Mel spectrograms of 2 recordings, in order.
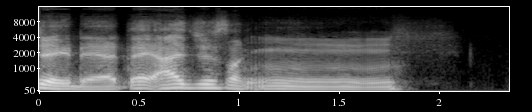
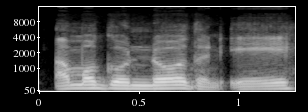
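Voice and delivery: lightly put-on Canadian accent, a little lower; hint of mock Canadian with a tagged-on "eh"; 5 semitones lower than usual. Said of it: "work on your Canadian accent".

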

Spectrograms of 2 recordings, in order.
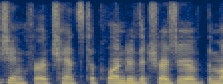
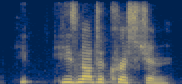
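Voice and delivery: higher, half-raised retort; mild yell; 5 semitones higher than usual. A narrator's reading. Zack retorts to the man in the tower, mild yell. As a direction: argue back with only a touch of yelling. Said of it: "Zack yelled at the man".

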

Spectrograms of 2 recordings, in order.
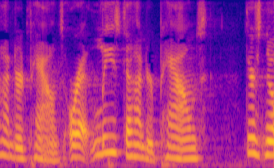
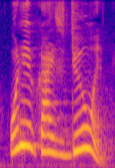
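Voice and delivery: louder, higher demanding shout; angry dad; 9 semitones higher, 7 dB louder than usual. Retold or imitated. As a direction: yell at the kids to explain. Dad sees the tool.

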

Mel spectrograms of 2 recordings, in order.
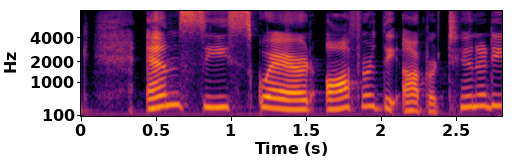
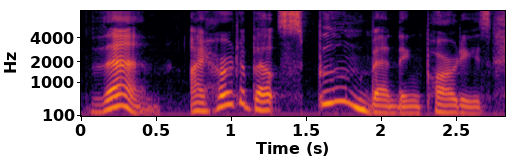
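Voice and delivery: usual speaking voice

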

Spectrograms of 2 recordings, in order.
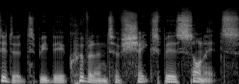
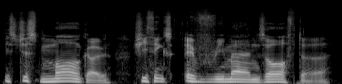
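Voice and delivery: mildly combative brother, pitched higher; belligerent; 4 semitones higher, 3 dB louder than usual. A narrator's reading. Leslie scoffing at his sister Margot, mildly belligerent. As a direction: dismiss her with a touch of belligerence. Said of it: "said Leslie belligerently".

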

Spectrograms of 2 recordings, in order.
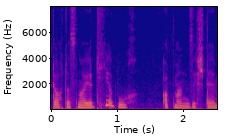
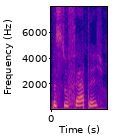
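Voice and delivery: higher-pitched call from another room; 8 semitones higher than usual. A narrator's reading. Papa calls from the kitchen to Willi, calling out. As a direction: call across to the kid, asking. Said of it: "ruft Papa".

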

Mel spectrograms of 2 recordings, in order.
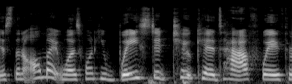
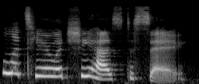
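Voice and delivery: higher squeaky animal voice, slip of the pronoun; a small animal speaking up brightly; high-pitched animal voice; 8 semitones higher than usual. A narrator's reading. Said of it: "in his high-pitched animal voice".

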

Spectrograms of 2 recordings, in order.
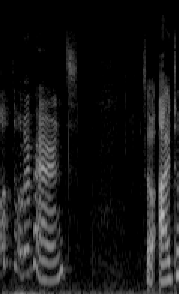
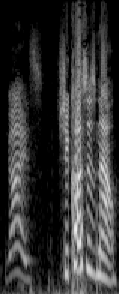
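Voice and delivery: slow, loud tattling to viewers; loud teasing announcement; 5 semitones higher, 21 dB louder, much slower than usual. Real, not acted. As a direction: drag it out like tattling on her.

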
